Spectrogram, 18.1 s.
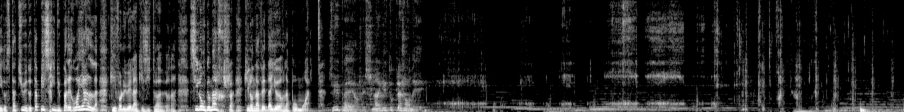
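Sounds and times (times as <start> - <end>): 
speech: 0.0 - 8.6
crunching ice cubes: 8.6 - 18.0.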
